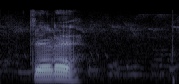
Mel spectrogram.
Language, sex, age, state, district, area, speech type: Santali, male, 30-45, West Bengal, Malda, rural, read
